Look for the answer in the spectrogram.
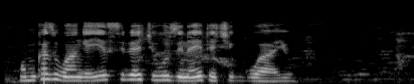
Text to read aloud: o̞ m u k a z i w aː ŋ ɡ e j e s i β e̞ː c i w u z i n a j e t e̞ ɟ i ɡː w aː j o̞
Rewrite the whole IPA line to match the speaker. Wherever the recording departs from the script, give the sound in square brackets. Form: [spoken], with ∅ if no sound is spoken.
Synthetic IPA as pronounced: o̞ m u k a z i w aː ŋ ɡ e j e s i β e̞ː c i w u z i n a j e t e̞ [c] i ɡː w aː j o̞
